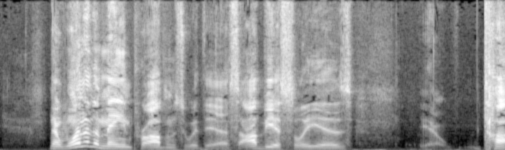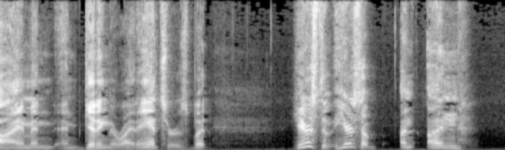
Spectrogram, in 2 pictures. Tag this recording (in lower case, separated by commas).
speech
